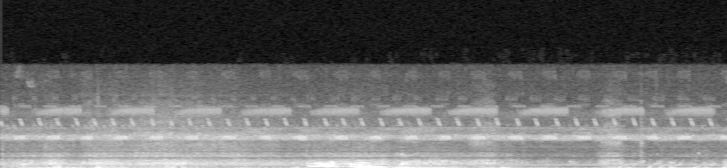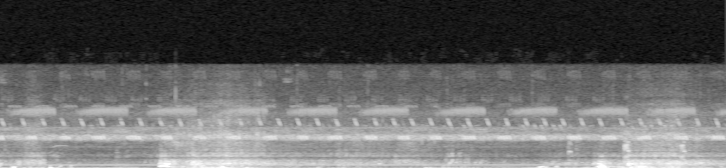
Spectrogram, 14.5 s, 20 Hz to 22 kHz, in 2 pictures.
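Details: Two hippopotamuses sparring in Gowrie dam, Djuma Game Reserve, Sabi Sand Wildtuin, South Africa, at 19:22 on 16 November 2021, caught by a live waterhole camera: loud, harsh low grunting bursts near the start, then shorter ones later, over steady insect chirring and hum.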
